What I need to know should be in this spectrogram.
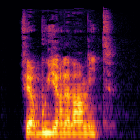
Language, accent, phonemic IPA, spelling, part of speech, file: French, France, /fɛʁ bu.jiʁ la maʁ.mit/, faire bouillir la marmite, verb, LL-Q150 (fra)-faire bouillir la marmite.wav
- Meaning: to put food on the table, to pay the bills, to pay the rent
